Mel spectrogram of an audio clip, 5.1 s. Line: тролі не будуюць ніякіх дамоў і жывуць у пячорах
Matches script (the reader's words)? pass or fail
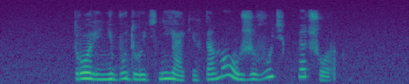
pass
